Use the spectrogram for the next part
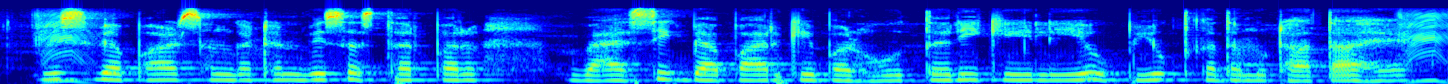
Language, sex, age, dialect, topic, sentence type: Hindi, female, 31-35, Hindustani Malvi Khadi Boli, banking, statement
